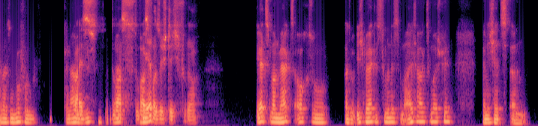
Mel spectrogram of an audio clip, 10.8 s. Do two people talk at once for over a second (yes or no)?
yes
